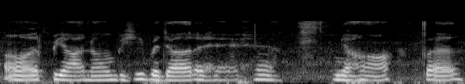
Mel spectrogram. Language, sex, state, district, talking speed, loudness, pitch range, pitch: Hindi, male, Madhya Pradesh, Dhar, 105 wpm, -16 LUFS, 195-220 Hz, 205 Hz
